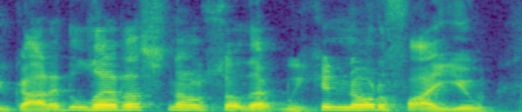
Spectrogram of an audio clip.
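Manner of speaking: usual speaking voice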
